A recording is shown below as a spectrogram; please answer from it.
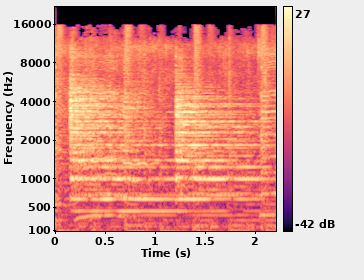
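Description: Church bell ringing: two strikes about a second apart, each leaving a long ringing tone of several steady pitches. Underneath is music with a steady bass beat.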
